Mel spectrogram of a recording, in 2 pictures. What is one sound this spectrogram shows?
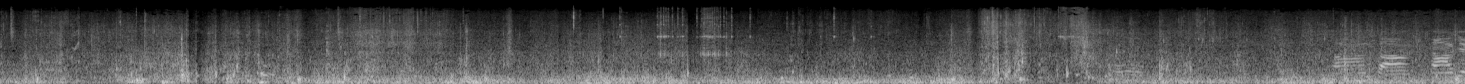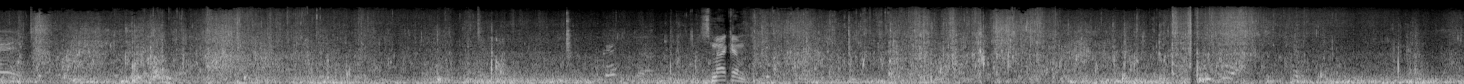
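Waves slap against the side of a boat.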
